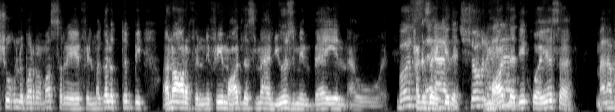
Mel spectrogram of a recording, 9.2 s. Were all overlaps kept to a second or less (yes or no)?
no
